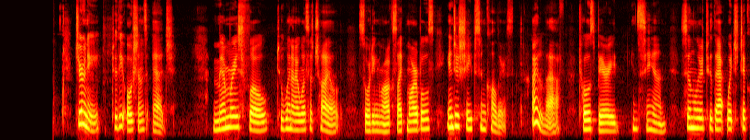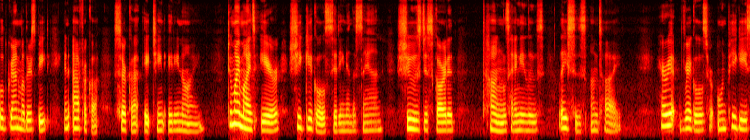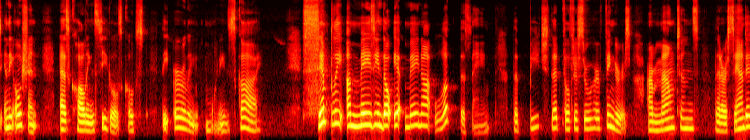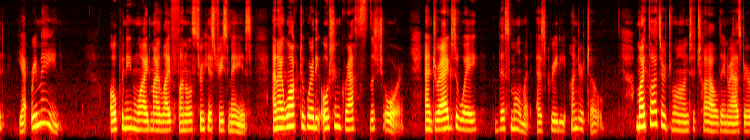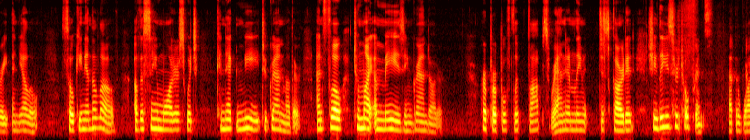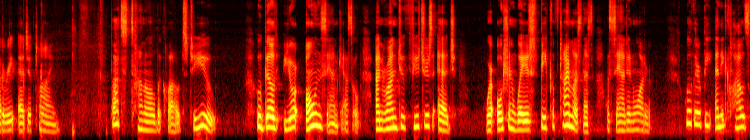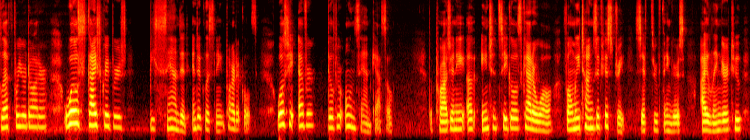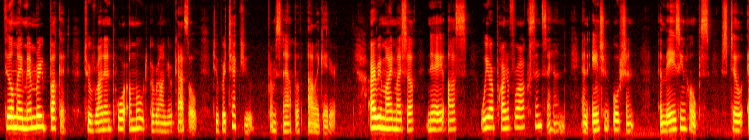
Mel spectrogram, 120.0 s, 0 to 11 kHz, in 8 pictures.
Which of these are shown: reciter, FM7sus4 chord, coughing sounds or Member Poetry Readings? Member Poetry Readings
